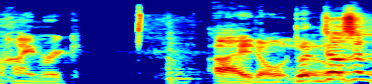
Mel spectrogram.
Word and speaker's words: Heinrich: about heinrich schenker also he mispronounces heinrich the entire video he says henrik or something like that i'm like either he knows something i don't which is possible but i'm pretty sure everyone pronounces it heinrich i don't but it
